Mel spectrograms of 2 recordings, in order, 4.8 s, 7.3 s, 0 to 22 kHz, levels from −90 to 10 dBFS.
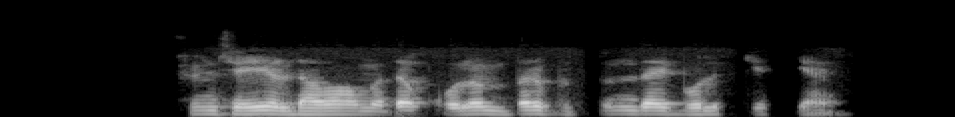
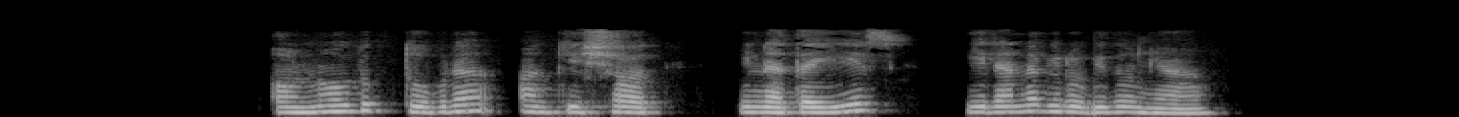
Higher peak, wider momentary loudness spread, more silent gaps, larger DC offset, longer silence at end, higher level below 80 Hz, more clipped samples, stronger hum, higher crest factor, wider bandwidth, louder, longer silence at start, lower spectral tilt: first, -2 dBFS vs -6 dBFS; first, 17 LU vs 10 LU; second, 3.88-3.97 s vs 4.62-4.81 s; neither; second, 0.65 s vs 1.25 s; about the same, -62 dBFS vs -62 dBFS; neither; neither; about the same, 16 dB vs 18 dB; second, 3.8 kHz vs 8 kHz; first, -16 LUFS vs -23 LUFS; second, 0.95 s vs 1.35 s; first, -10.5 dB/octave vs -7 dB/octave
